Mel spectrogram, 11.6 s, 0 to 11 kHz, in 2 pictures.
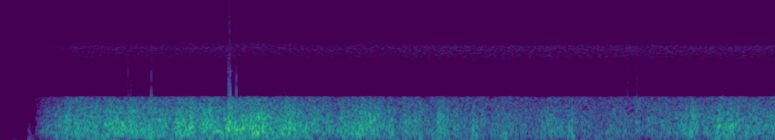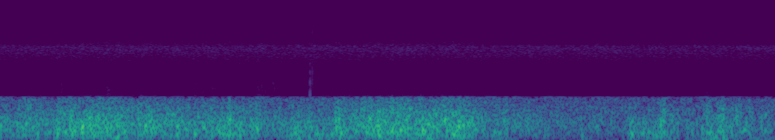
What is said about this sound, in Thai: เสียงดังกล่าวเป็นเสียงลมบนดาวอังคารนะครับที่ยานสำรวจ Insight ของ NASA บันทึกไว้และ NASA นำมาเปิดเผยเมื่อวันศุกร์สัปดาห์ที่เพิ่งผ่านมานะครับเสียงที่ยาน Insight บันทึกไว้นี้เป็นเสียงลมซึ่งประมาณว่ามีกำลังความเร็วประมาณ 16-24 กิโลเมตรต่อชั่วโมง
